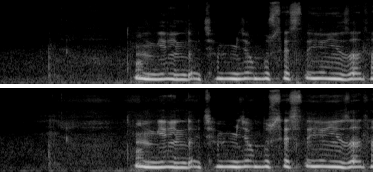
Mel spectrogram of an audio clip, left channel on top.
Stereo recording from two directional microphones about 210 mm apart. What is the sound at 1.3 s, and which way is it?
Speech, 15° left (ahead or behind).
